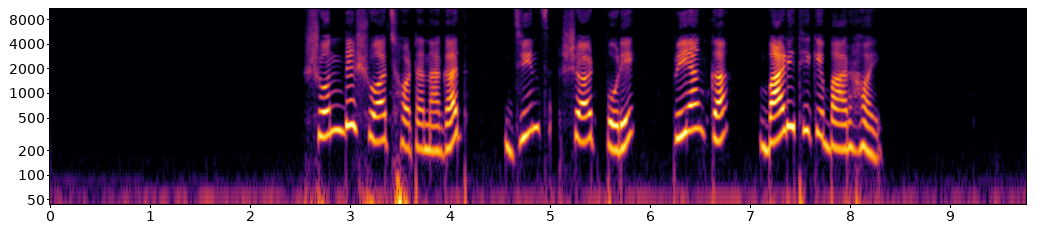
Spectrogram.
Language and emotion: Bengali, neutral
